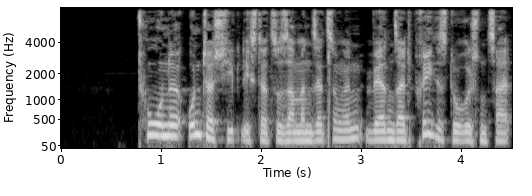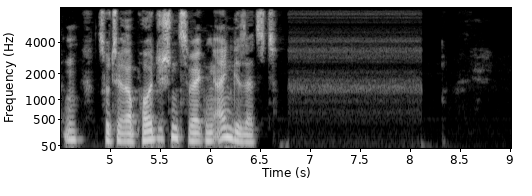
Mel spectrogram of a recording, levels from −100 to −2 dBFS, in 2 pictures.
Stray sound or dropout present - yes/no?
no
